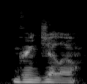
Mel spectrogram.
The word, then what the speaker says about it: Green Jelly: They changed it to Green Jelly, and then they said, but it's pronounced Green Jell-O. So even though it's spelled Green Jelly, it's still pronounced Jell-O. – They could have spelled it J-E-L-L-O-W or some shit.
